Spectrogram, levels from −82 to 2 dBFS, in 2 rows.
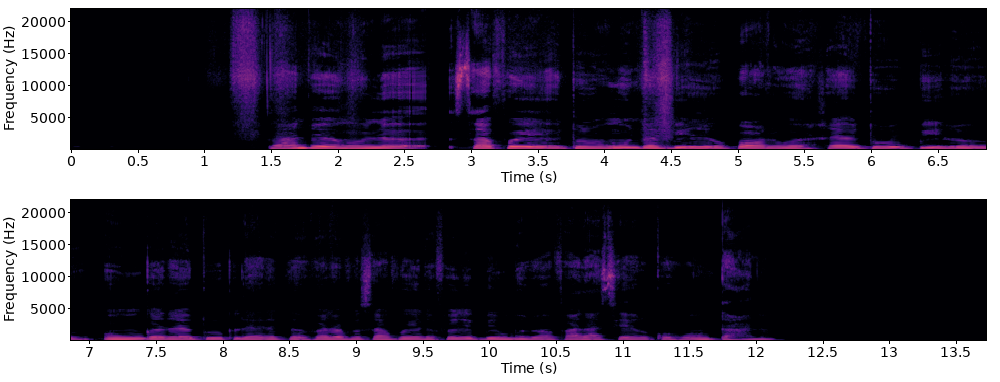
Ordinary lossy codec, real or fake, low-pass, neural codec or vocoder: none; real; none; none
